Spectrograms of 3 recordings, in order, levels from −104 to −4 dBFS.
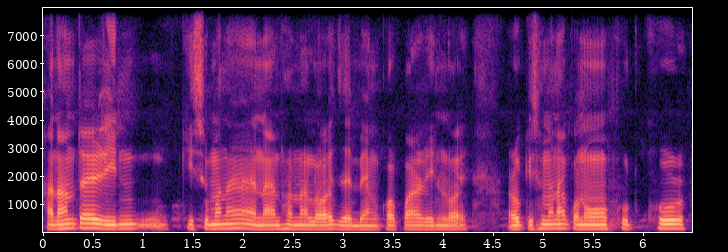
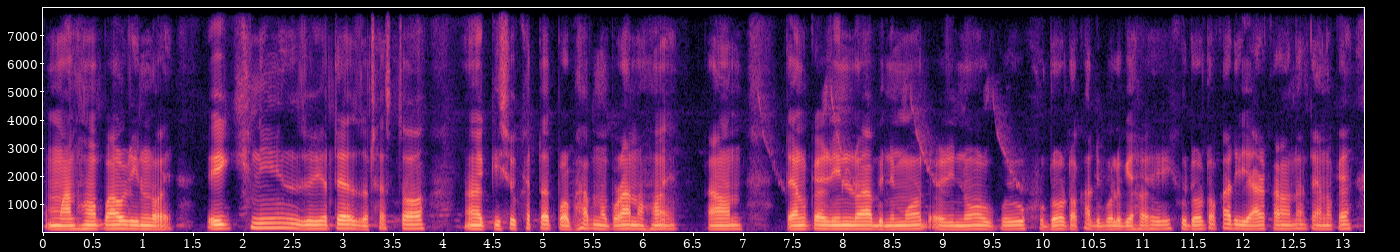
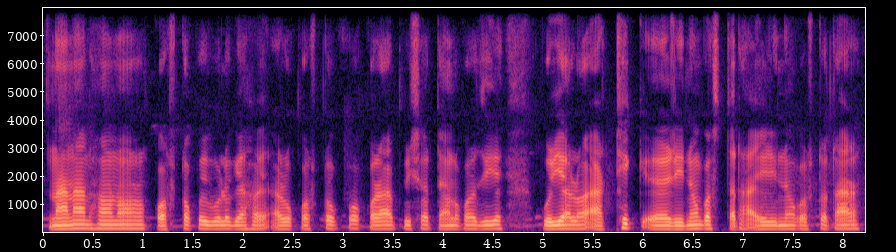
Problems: background sounds at intervals, background conversations at intervals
